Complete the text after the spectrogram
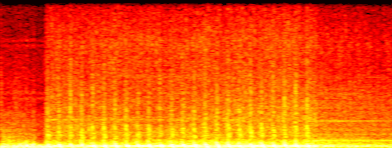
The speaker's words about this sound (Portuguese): Sky de helicóptero, da hora.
